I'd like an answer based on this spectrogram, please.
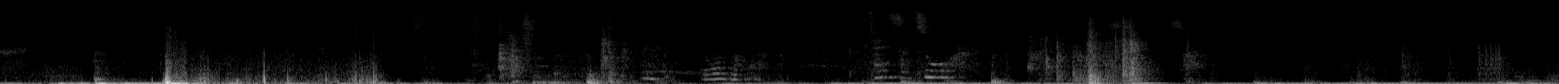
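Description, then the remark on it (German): A door that the wind blew open thuds shut amid a series of knocks, clunks and handling noises, with a faint, muffled voice briefly in the background. “Oh, meine Tür ist aufgegangen durch den Wind. Also Moment, ich muss das hier mal kurz ändern.”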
